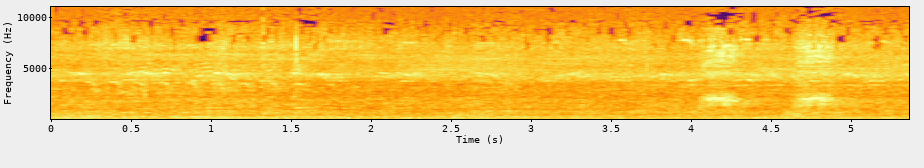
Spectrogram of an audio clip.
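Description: Jet airliner on landing approach, a steady low rumble of its engines. Two short higher-pitched calls come about four and four and a half seconds in.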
